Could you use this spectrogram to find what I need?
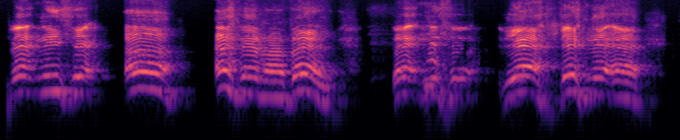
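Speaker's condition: Dystonia; affects speech and hands

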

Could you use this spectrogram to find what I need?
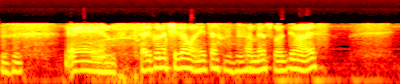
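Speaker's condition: Parkinson's disease; running and tennis exercise

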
